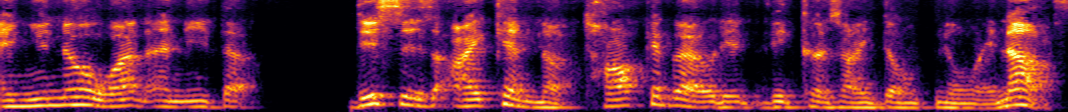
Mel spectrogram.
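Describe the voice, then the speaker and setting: A woman speaks with a Quebec accent. Her pitch is very deep and low. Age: 70s. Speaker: anthropologist and sex worker rights activist. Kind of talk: interview. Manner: halting.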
